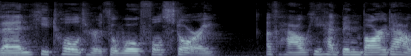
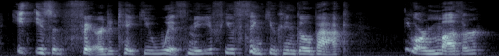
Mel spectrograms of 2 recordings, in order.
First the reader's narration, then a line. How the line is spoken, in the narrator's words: he cried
